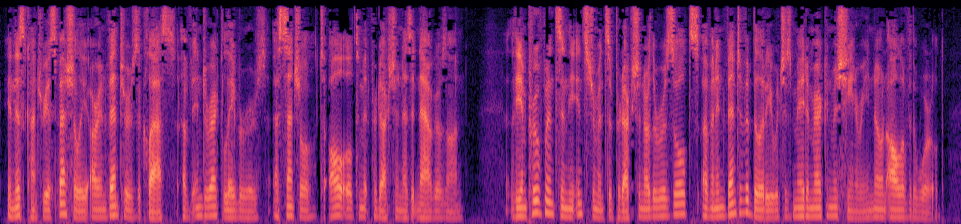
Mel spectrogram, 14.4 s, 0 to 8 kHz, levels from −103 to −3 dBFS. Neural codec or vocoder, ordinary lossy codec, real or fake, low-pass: none; MP3, 32 kbps; real; 7.2 kHz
